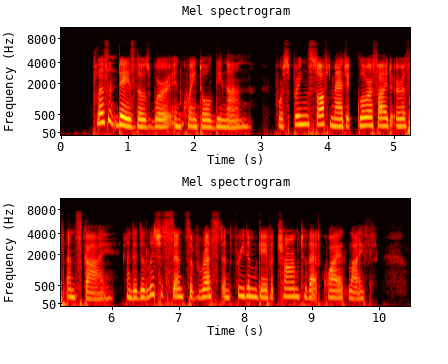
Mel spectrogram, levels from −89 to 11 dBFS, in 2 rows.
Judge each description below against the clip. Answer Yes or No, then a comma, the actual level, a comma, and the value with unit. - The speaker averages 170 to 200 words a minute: Yes, average, 180 wpm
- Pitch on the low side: No, high, 195 Hz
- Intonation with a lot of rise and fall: No, average, 2.8 semitones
